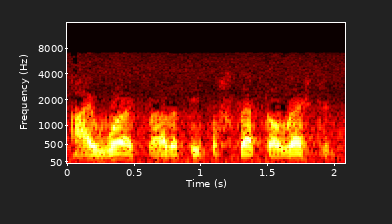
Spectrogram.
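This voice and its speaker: An actor playing a lonely self-made millionaire, blunt, brooding and self-pitying, in an old-time radio drama style. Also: male voice, on the low side, fairly even intonation, fairly quick, natural voice. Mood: bitter, dejected. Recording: dull, noisy old radio broadcast.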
